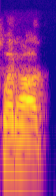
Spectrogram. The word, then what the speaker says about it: Farhad: By the way, Ankit, his name is pronounced Farhad. Farad. No, no, no. It's Farhat actually. Farad. Okay. Oh, it's Farhad.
